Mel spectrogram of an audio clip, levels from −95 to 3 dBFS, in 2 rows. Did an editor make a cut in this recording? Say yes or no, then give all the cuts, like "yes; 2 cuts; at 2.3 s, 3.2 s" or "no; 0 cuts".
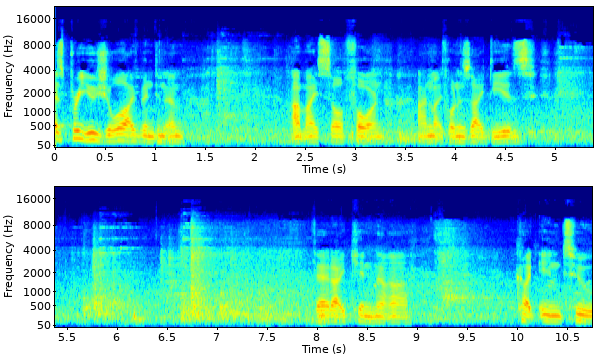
yes; 2 cuts; at 1.0 s, 3.9 s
